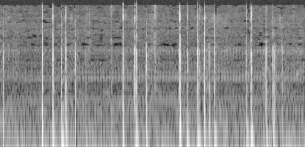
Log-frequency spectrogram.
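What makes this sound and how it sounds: Long nails scratch a notebook-sized book's holographic, scale-textured plastic cover, making about sixteen short, dry clicks and scrapes at an uneven rhythm. Each burst is sharp and broadband, dies away at once, and sits over a faint low hum.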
